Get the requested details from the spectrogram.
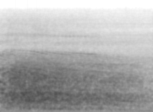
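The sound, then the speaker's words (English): A crowd of voices imitates a cat's purr in unison, a loud, steady, rumbling roar of breathy noise that holds for about two seconds and tapers off slightly at the end. “Can everyone together give me a giant purr?”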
